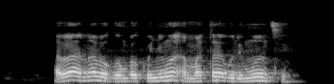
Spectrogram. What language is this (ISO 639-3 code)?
kin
